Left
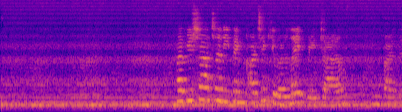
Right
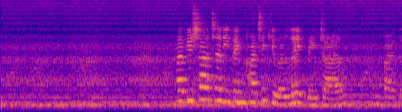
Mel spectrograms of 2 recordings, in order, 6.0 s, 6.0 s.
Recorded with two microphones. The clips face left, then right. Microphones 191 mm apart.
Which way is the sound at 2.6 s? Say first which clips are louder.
Even; 40° left (ahead or behind).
